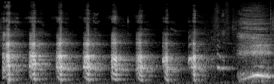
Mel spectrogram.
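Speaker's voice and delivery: long, high helpless laugh; real laughter. Real, not acted. Reader tickled by the image, laughing. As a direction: keep cracking up.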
